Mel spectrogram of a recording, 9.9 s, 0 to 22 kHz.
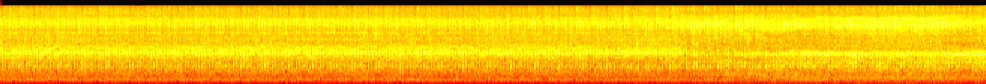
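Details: BMW 330d E91 diesel at idle after main and EGR thermostat replacement, also smoking: a sharp regular knock about three times a second over a steady idle. The cause is unknown.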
